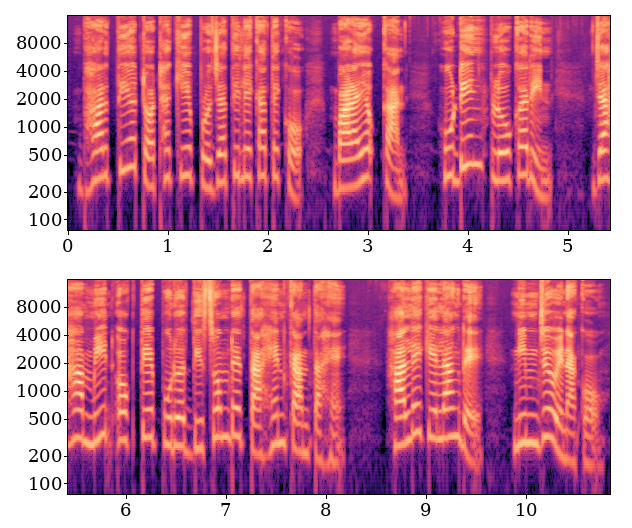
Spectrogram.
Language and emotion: Santali, neutral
